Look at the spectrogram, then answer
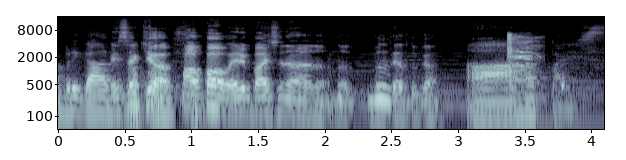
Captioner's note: pow pow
